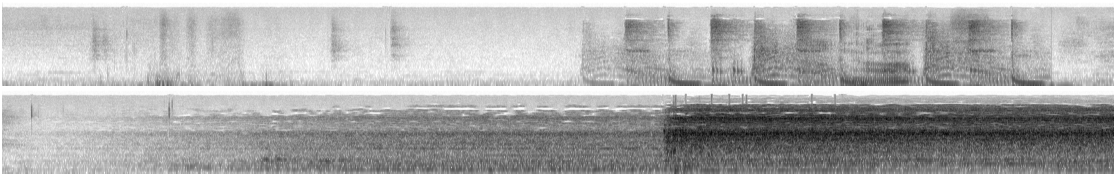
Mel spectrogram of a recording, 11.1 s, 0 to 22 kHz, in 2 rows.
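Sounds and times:
Ferrari F2018 Formula 1 car engine starting for the first time: 6.0 - 11.1.

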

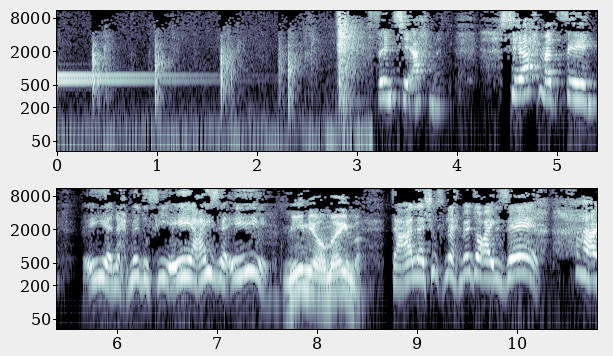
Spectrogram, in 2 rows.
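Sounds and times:
doorbell ringing with a steady buzzing tone: 0.0 - 1.6
speech: 0.4 - 0.7, 3.2 - 10.7.

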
